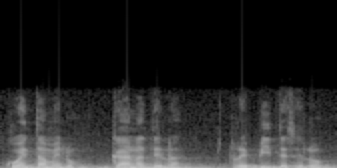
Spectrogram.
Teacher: Las palabras sobreesdrújulas lleva acento en la trasantepenúltima sílaba. Al igual que las palabras esdrújulas, siempre van tildadas.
